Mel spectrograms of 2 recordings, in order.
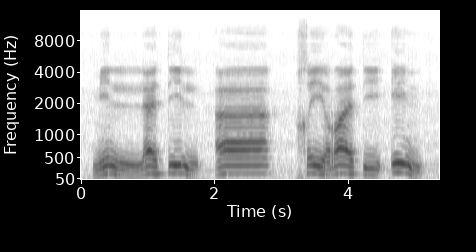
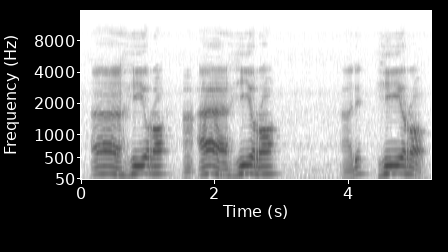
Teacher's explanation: Sebutan huruf kha, makhraj huruf kha dekat hujung kerongkong.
